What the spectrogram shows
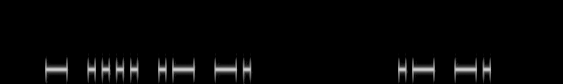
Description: Morse code, heard as a keyed tone, about 17 wpm, 700 Hz. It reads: THAN AN
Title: 3x Word-Spacing - Sentences from Top 500 Words - 17wpm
